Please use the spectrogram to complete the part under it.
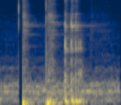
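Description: Three sharp ringing hammer blows planish forged Damascus knife steel on an anvil, close and metallic, spaced about a third of a second apart, with brief clinks after the last.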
